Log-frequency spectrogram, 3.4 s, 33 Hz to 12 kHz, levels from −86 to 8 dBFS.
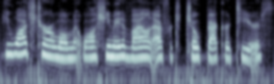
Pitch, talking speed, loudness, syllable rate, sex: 225 Hz, 280 wpm, -15 LUFS, 6.7 syllables/s, female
